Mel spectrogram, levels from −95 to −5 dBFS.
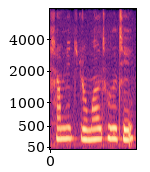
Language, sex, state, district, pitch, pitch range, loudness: Bengali, female, West Bengal, Cooch Behar, 225 Hz, 220-235 Hz, -13 LUFS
